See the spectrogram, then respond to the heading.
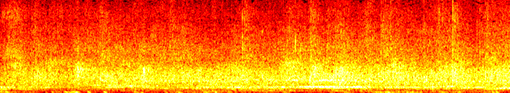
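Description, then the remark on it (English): An audience clapping their hands in praise to God during a church sermon, a dense steady wash of many overlapping claps that stays at an even loudness throughout, with no clear rhythm and no voices standing out. “Clap your hands, lift your voice, give God the praise.”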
